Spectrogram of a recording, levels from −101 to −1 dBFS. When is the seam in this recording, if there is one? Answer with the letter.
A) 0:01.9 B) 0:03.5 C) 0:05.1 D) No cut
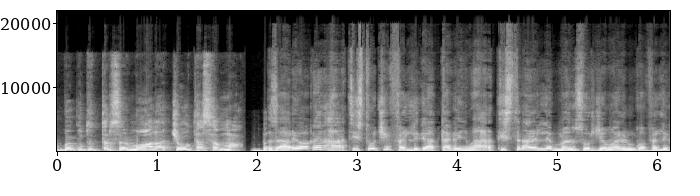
A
